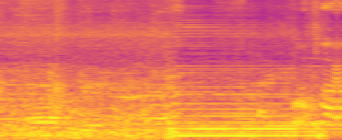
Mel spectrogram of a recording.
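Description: Live country band's guitars playing, then settling on a chord held steady from about a second in.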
